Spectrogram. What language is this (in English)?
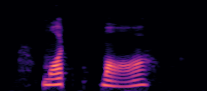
Thai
